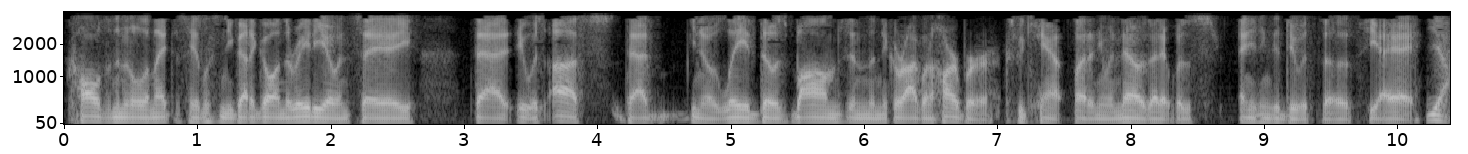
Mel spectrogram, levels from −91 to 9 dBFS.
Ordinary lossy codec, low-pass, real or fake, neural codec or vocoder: MP3, 24 kbps; 3.6 kHz; real; none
